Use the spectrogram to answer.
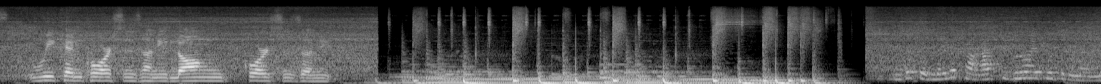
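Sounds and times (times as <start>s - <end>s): person talking: 0.0s - 3.4s
hair dryer blowing: 0.0s - 3.8s, 8.7s - 11.0s.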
